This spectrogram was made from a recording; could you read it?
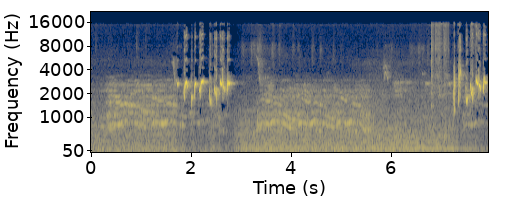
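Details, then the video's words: Bulbul with a pure, raw voice, singing two quick bursts of loud, warbled chirps that jump up and down, separated by several seconds of low humming voices. "اجمل مداور لغات بلبل خام حنجره نقيه"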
